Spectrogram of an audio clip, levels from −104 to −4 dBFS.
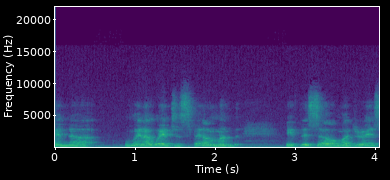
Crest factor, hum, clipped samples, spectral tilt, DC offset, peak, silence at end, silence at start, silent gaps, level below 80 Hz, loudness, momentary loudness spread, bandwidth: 16 dB; none; under 0.1%; -5 dB/octave; under 0.1%; -22 dBFS; 0 s; 0 s; none; -62 dBFS; -38 LUFS; 17 LU; 12 kHz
